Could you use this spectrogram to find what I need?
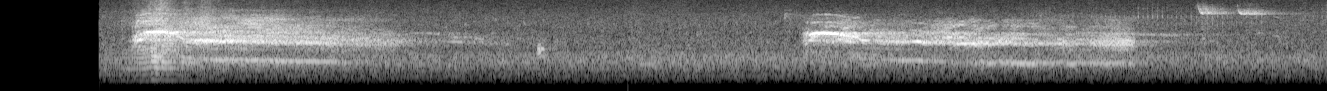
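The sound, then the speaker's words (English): A red-tailed hawk gives two long, hoarse, raspy screams, each trailing downward, loud, with a brief pause between them and no other sounds. “Red tail hawk noise. I'm going to put that in right here.”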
